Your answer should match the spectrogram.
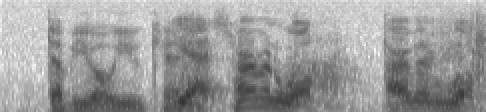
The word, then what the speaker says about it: Wouk: I may mispronounce it, but Vauk? W-O-U-K?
